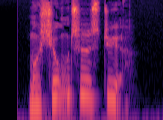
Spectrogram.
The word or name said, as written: motionsudstyr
